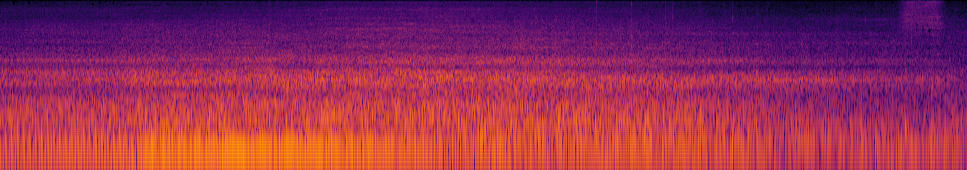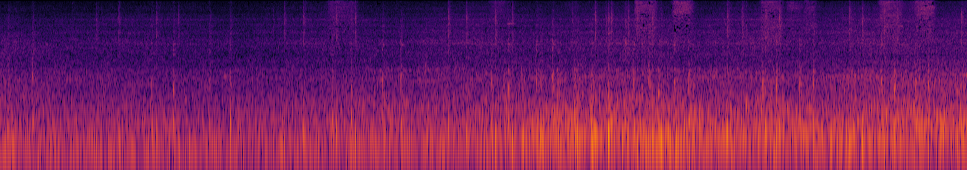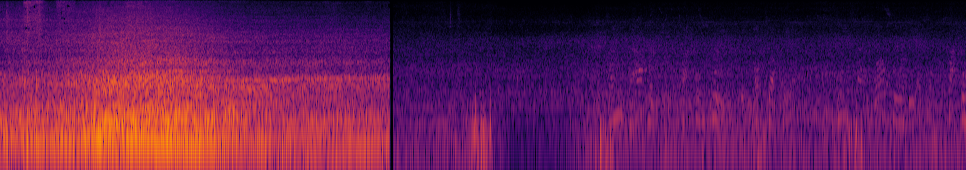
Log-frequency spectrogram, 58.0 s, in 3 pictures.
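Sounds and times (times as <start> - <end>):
diesel train engine: 0.0 - 47.3
train wheel clicks: 28.2 - 40.2.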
